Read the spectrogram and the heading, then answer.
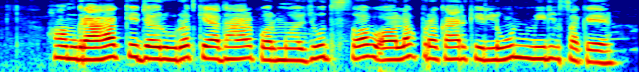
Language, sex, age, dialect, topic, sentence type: Maithili, female, 18-24, Eastern / Thethi, banking, question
